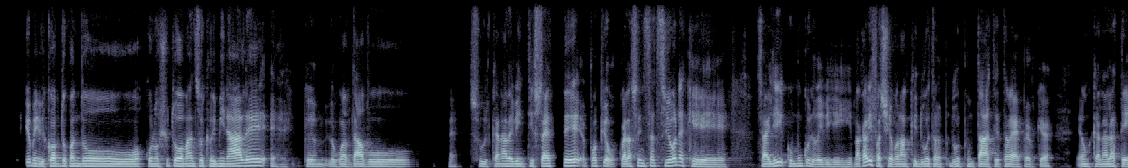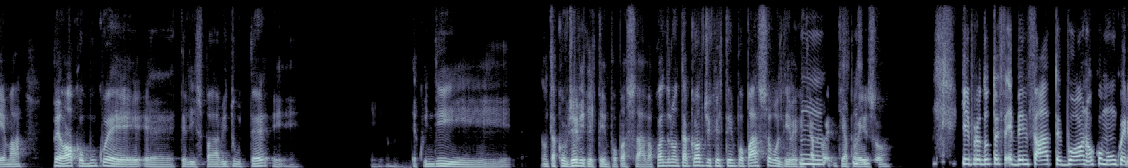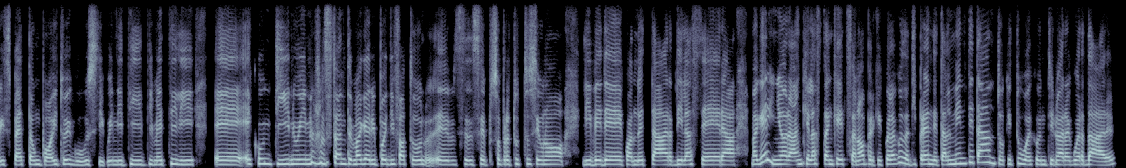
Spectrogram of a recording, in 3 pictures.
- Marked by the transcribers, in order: "proprio" said as "propio"; chuckle; laughing while speaking: "nonostante"
- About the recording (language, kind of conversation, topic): Italian, podcast, In che modo la nostalgia influisce su ciò che guardiamo, secondo te?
